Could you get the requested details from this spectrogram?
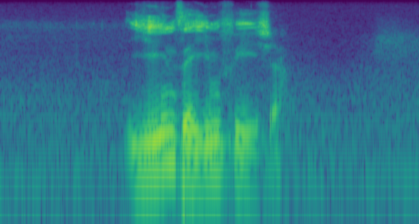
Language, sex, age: Swati, male, 19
